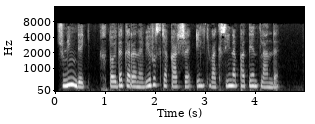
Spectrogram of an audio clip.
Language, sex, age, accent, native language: Uzbek, female, 18-24, Andijon, Uzbek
